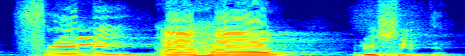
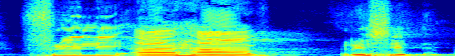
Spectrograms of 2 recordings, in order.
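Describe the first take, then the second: First: Louder, rallying the congregation. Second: Said in the usual way. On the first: Shown as a demonstration. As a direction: lift it up, say it louder. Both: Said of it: "Let's say it louder".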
